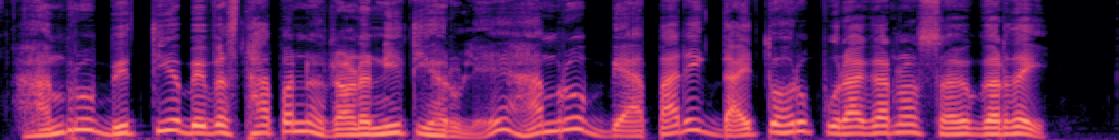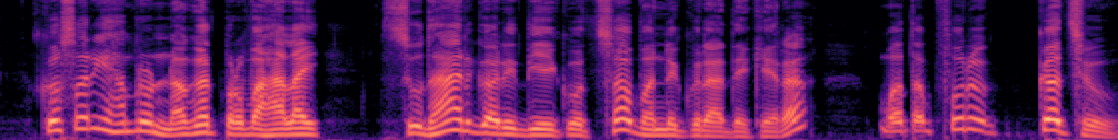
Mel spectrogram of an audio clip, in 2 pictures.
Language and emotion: Nepali, happy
